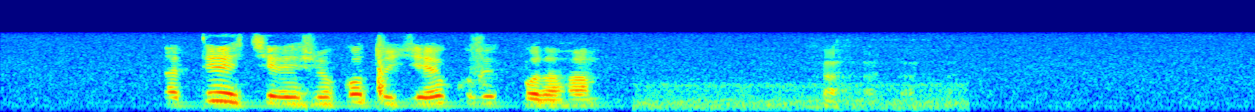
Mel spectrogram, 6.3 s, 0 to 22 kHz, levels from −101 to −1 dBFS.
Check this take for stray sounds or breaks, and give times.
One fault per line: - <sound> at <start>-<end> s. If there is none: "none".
- laugh at 4.0-4.8 s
